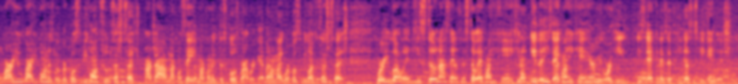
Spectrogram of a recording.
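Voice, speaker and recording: A woman talks at a very fast pace with hardly any pauses. Noticeable background noise sits behind her. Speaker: TikTok storyteller. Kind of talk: storytime monologue. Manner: detailed, rambling.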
